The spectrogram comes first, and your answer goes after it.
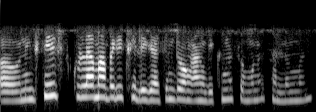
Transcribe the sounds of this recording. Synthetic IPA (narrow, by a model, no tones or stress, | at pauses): niŋsneskulamabadipʰeliɡasɯndɔŋaŋbikʰɯnɯsoŋunɯsanlɯmːɯn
